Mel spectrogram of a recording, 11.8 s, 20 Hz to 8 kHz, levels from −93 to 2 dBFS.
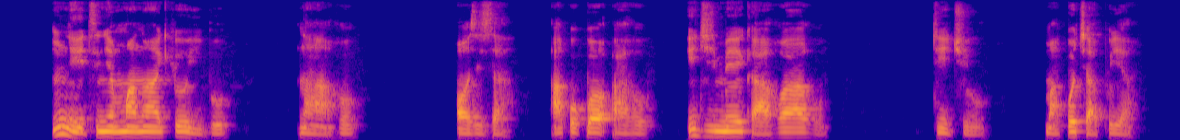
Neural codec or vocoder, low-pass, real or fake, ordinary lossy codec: none; none; real; none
